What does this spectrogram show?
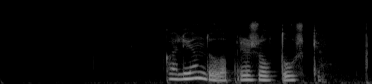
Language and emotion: Russian, sad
